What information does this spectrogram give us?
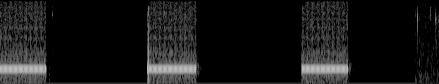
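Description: A telephone line tone sounds while a call is being connected: three steady, single-pitched beeps, each lasting about a second, evenly spaced with silence between them.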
